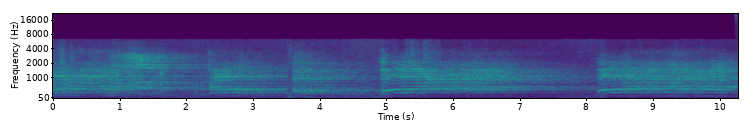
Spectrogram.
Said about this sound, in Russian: А это подает голос морской котик.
